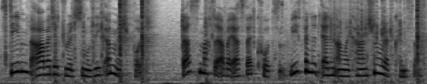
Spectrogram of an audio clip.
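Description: A woman's voice: on the high side, lively intonation, brisk, background noise. A woman working as a radio reporter, reading the scripted narration of a feature report.

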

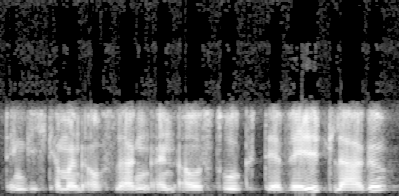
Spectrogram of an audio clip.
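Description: A male university lecturer explaining things in a measured, academic way, with long sentences. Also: medium pitch, flat delivery, phone-quality sound. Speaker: university lecturer in political science. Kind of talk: explanatory interview talk.

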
